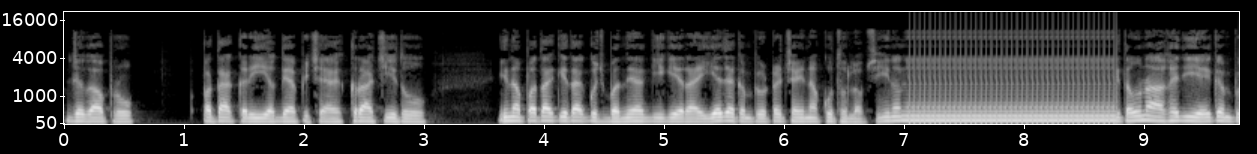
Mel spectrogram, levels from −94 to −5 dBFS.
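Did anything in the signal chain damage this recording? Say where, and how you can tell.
Yes. Throughout the clip the speech has nothing above 11.2 kHz, and the upper band sounds watery and swirly, with sibilants turning metallic. That points to the codec stage, likely MP3 compression at a low bitrate, around 48 kbps. Starved of bits, the encoder has cut the treble and switches weak spectral lines on and off from frame to frame.

From 7.05 to 8.78 s a 42.7 ms fragment repeats exactly, about forty times, producing a 23.4 Hz buzz-stutter. That is a system hang loop at the driver or buffer stage. The host stalled while the audio hardware kept replaying its ring buffer, and the loop length fits a 2048-sample buffer.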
